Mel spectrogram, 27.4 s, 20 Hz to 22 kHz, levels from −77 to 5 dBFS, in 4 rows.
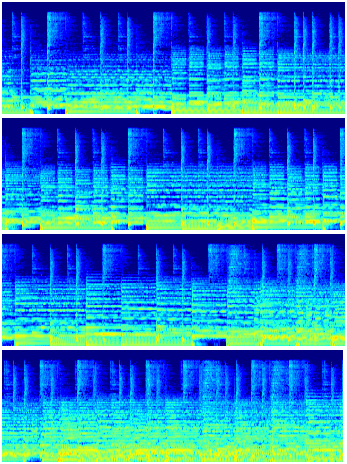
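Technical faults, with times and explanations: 18.76 s to end, doubled audio track: likely a second, slower capture path mixed in, so an equally loud copy trails about one and a half seconds behind, starting abruptly.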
